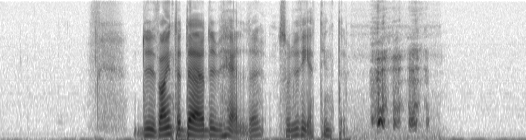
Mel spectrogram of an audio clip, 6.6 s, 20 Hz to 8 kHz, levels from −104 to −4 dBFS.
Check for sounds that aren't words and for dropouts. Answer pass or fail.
fail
